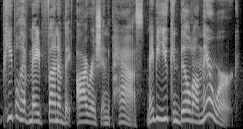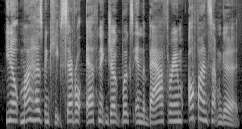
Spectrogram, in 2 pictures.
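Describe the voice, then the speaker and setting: A woman voicing an eager, chatty suburban mom in an animated comedy. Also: medium pitch, moderate pace, hardly any pauses, close to an everyday voice.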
